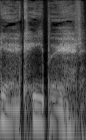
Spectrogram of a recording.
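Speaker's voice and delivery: low, slow, hushed, dead-serious deadpan. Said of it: "he's, like, dead serious".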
